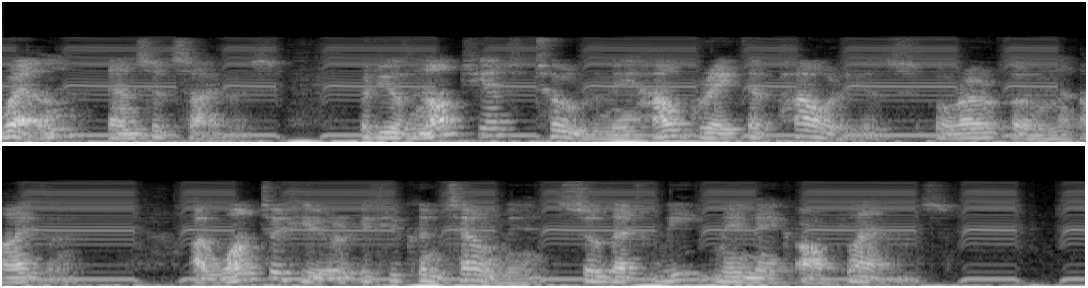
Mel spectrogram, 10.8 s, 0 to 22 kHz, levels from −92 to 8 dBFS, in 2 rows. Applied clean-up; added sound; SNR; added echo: none; Telephone; 13 dB; reverberation time 0.2 s.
